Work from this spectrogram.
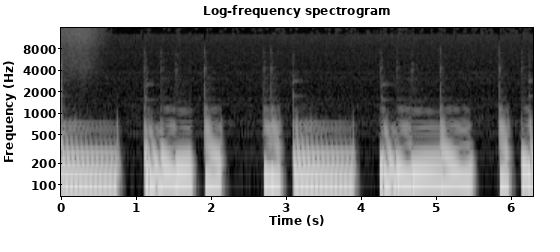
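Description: A soft, round fingered electric bass from the Expand 2 soft finger bass sound plays a short stop-start line of low notes, alone with brief silences between phrases.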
